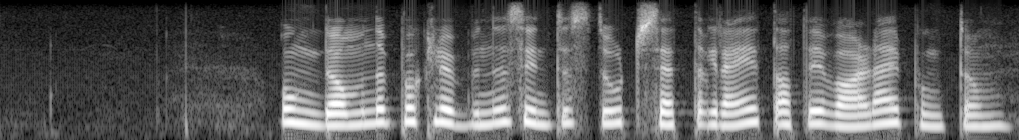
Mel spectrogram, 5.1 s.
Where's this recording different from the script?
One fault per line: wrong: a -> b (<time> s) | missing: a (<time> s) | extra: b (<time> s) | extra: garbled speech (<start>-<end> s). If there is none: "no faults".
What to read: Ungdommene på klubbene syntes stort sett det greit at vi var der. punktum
no faults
